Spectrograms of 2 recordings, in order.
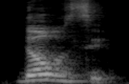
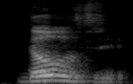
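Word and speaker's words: doze: A palavra 12 em português não possui o U, mas nós pronunciamos como se tivesse 12, 12.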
